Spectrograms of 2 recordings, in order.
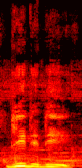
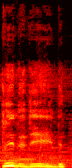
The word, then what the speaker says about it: Dedede: It's Dedede, not Dedede. I gotta get that out of my head. It's Dedede, not with an extra D.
